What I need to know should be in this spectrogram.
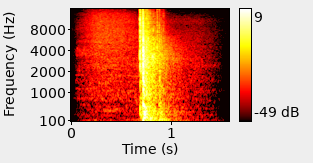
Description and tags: Door closing
The door of the toilette closing.
UPF-CS12, toilette, close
